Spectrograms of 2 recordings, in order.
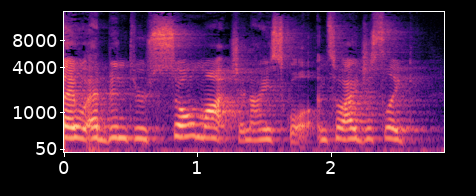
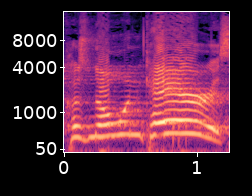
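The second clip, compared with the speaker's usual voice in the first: angry; 7 semitones higher, 9 dB louder, slower than usual. Retold or imitated. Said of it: "actually mad".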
